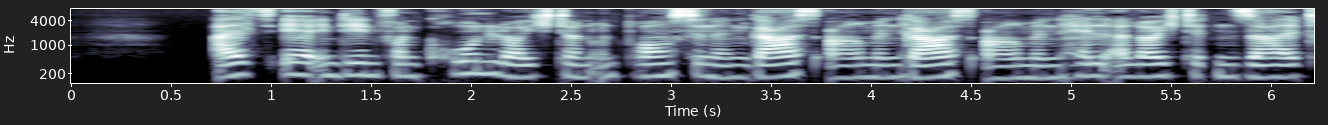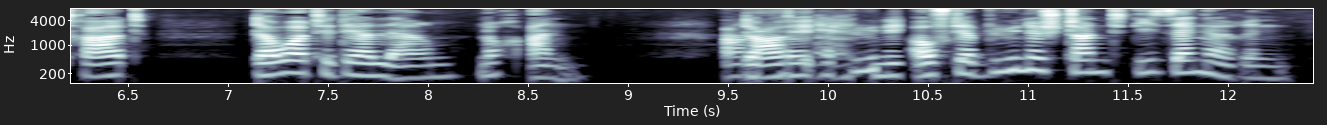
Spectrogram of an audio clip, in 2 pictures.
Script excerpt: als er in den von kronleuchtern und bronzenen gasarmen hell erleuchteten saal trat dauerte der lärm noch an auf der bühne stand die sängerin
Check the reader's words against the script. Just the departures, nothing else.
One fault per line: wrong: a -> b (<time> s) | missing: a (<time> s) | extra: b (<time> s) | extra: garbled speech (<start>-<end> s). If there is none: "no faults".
extra: gasarmen (4.2 s)
extra: garbled speech (9.4-10.4 s)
